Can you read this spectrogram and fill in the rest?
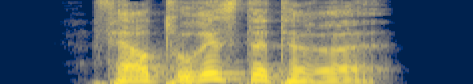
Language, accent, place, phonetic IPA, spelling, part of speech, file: German, Germany, Berlin, [fɛɐ̯tuˈʁɪstətəʁə], vertouristetere, adjective, De-vertouristetere.ogg
- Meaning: inflection of vertouristet: 1. strong/mixed nominative/accusative feminine singular comparative degree 2. strong nominative/accusative plural comparative degree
